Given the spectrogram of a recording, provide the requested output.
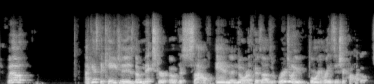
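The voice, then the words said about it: Slightly Cajun Southern accent. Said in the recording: “you have this lovely accent. I always tell you, you have a great accent. And it's a little Cajun, a little spicy.”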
